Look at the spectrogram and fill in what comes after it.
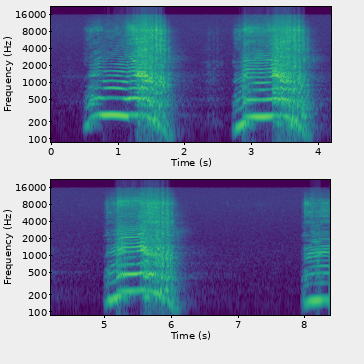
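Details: New male lion at Thoiry Zoo, France, giving a series of powerful roars, four loud harmonic bursts about two and a half seconds apart, each swelling and fading, the last cut short.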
